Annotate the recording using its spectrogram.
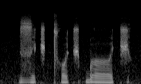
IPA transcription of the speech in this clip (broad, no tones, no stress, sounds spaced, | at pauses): z i t͡ʃ tʰ o t͡ʃ ɓ ɤ t͡ʃ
